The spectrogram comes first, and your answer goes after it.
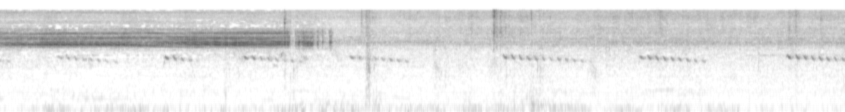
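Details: Cricket calling in daytime in the Sundarbans; a steady, thin, high continuous trill that stops abruptly after three seconds as footsteps and talking come near, with short descending whistled notes repeating about every second and crunching footsteps.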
